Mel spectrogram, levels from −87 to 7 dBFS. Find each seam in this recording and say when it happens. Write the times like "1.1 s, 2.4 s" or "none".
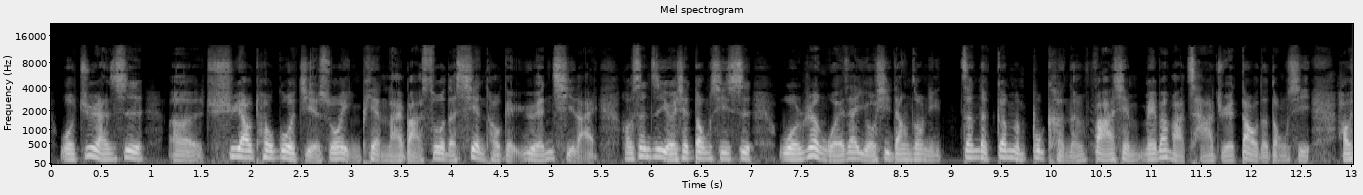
none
